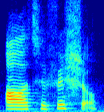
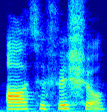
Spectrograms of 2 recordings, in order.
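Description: No difference in how they are said.

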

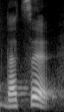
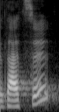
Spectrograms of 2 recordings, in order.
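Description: First: "that's it" as a plain confirming answer; answering statement. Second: Rising question on "That's it?"; questioning rise. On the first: Teacher answering the students' question, "that's it" as a settled statement. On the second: Students seeing it is not frightening, "That's it?" as a rising question. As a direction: say "That's it?" as a question, lifting the end of IT. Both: Acted. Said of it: "you'll say".

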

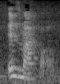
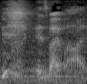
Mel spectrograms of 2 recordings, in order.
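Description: First: Said in the usual way. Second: Laughing fake sob, low and slow; mock crying. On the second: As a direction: whimper it in a half-laughing mock cry. Blaming herself, repeated.

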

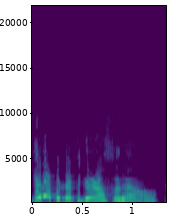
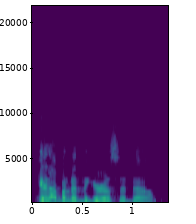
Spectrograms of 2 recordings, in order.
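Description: First: Very high, mock-furious command; high-pitched caricatured outburst; irate principal's repeated order. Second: Higher, lightly acted order; mildly voiced retold command; retold principal's order. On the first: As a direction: screech the repeat as the enraged principal. Principal repeats order while beating pupil. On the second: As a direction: give the instruction as the principal, first time. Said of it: "he say".

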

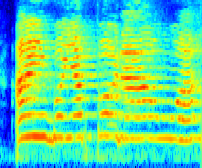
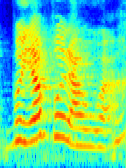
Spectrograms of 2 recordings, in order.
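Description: First: Playful higher-pitched impression; teasing, raised mimicking voice; Andy. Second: Said in the usual way. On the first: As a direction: mimic someone announcing a water run in a put-on higher voice. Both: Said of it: "¿Cómo, cómo es, Andy?".

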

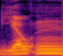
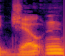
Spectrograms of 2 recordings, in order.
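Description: First: Jotun said with a Y; YOH-tun for Jotun; proper pronunciation. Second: Jotun said with a J; JOH-tun for Jotun; J pronunciation. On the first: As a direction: start Jotun on a Y, not a J. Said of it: "no one would know what to look up". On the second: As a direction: start Jotun on an English J. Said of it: "they prefer to say Jotun". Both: Shown as a demonstration.

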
